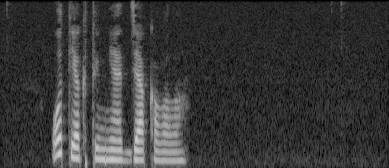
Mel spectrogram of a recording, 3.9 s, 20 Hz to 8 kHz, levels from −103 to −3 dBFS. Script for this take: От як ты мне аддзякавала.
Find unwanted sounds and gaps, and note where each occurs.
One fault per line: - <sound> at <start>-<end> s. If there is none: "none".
none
